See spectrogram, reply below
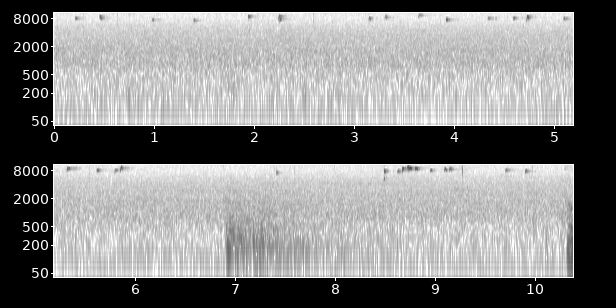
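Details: Golden-crowned Kinglets, a small group in a little tree in Plumas County, give very high, thin, tiny tsee notes scattered irregularly, over low wind rumble and a brief rustle.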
